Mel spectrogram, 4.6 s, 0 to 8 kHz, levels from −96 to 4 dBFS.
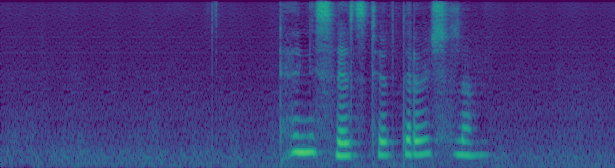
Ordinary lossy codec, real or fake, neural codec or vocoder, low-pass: none; fake; codec, 16 kHz, 1 kbps, FunCodec, trained on LibriTTS, 50 frames a second; none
